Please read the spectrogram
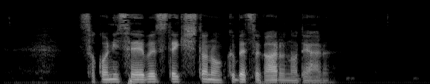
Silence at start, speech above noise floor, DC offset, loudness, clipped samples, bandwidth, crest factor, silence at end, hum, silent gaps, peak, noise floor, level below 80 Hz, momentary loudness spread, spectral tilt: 0.4 s; 39 dB; under 0.1%; -27 LUFS; under 0.1%; 12 kHz; 22 dB; 1 s; 50 Hz at -55 dBFS; none; -8 dBFS; -67 dBFS; -56 dBFS; 12 LU; -3.5 dB/octave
